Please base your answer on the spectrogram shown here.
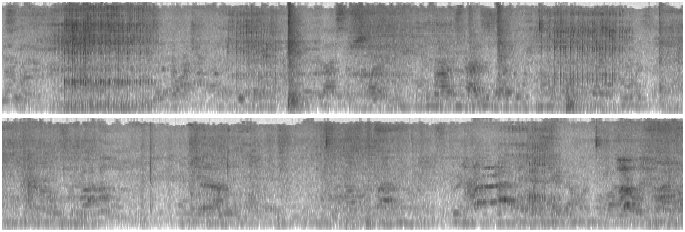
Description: Haha both my uncles snoring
